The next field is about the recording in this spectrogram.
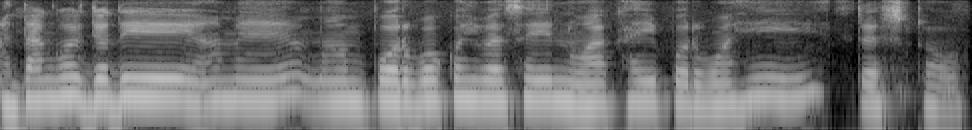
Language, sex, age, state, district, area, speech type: Odia, female, 45-60, Odisha, Mayurbhanj, rural, spontaneous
